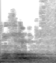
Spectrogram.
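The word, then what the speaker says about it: Mahout: comes to machine learning think about mahut or mahat depends how you pronounce when you come to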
